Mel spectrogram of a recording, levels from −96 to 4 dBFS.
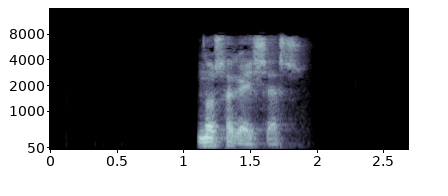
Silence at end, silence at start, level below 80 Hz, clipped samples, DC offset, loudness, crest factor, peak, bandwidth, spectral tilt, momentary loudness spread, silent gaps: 0.8 s; 1.1 s; -58 dBFS; under 0.1%; under 0.1%; -19 LUFS; 22 dB; -2 dBFS; 8.2 kHz; -2.5 dB/octave; 7 LU; none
